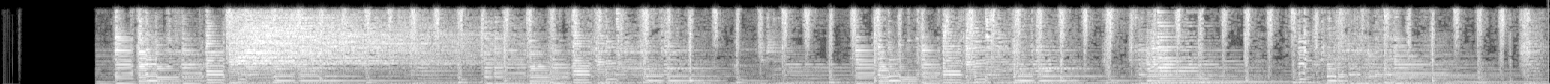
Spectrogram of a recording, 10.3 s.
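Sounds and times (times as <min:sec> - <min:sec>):
guitar: 0:00.6 - 0:10.3.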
